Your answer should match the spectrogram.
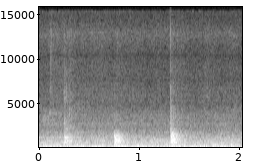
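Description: Cloth duster wiping a whiteboard: three short, faint rubbing strokes about half a second apart.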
